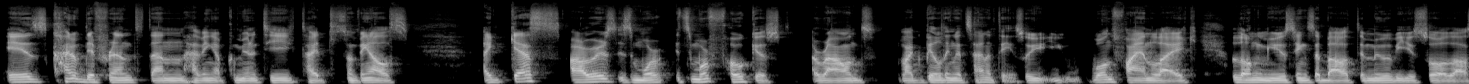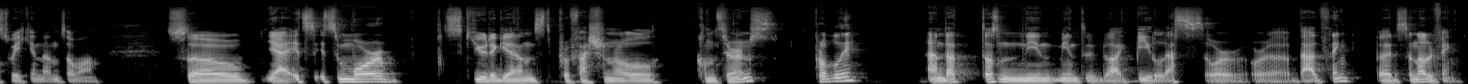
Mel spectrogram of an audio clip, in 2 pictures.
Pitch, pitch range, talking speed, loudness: 95 Hz, 90-110 Hz, 145 wpm, -19 LUFS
